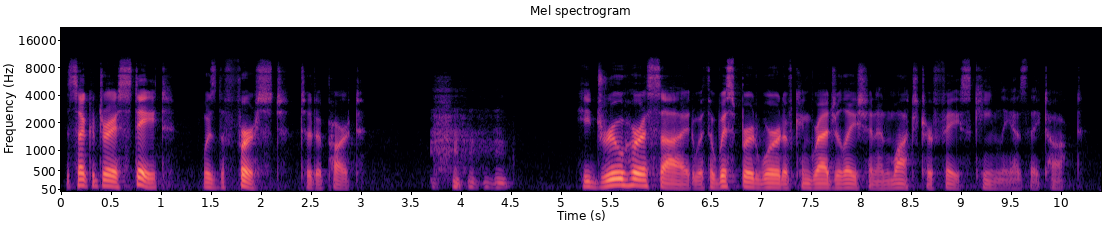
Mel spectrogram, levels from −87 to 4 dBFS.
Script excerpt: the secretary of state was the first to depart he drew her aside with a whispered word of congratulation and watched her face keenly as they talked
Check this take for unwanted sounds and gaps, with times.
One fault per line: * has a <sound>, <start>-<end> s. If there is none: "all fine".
* has a laugh, 3.7-4.6 s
